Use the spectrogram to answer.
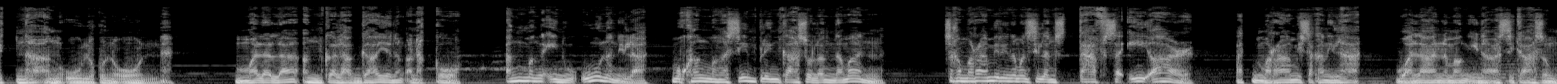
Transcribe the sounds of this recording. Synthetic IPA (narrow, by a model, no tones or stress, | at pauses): ɪt̪̚naʔɐ̰ŋʔṵːlo̰kono̰ʔo̰n | mɐlɐlaʔɐŋkɐlaːɡaːjɐnɐŋʔɐ̰nɐkːo̞̰ʔɐŋmɐŋaʔɪnuːʔuːnɐnɪlʔa̰ | mʊkaŋmɐŋasimplɪŋkaːso̞lɐŋnɐman | t͡ʃɐkamɐɾaːmiɾɪnːɐmansɪlaŋst̪afsɐʔiʔaɹ | ʔɐt̪̚mɐɾaːmisɐkɐnɪlawɐ̰lanɐmaŋɪnaːʔɐsɪkaːsoŋ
